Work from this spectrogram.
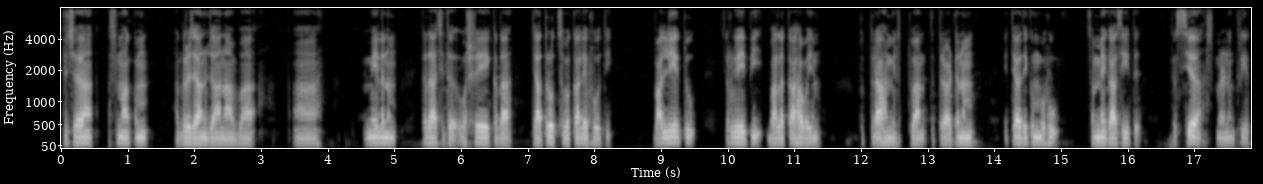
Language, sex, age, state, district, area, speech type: Sanskrit, male, 18-30, Karnataka, Chikkamagaluru, rural, spontaneous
